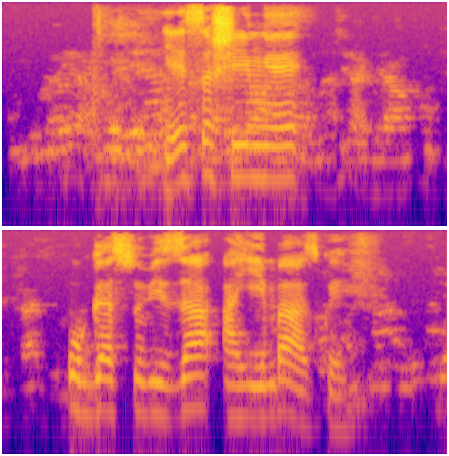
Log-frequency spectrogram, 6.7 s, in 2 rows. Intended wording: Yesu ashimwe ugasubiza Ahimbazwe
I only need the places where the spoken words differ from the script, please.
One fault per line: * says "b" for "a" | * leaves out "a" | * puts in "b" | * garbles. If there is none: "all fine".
all fine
